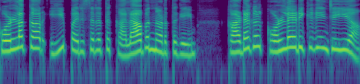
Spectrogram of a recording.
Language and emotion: Malayalam, angry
